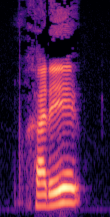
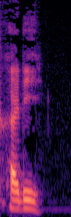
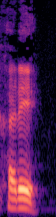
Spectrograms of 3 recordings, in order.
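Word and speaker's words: Hare: jare generalmente, idealmente se pronuncia como una E, no es jari, es jare, jari es jari.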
